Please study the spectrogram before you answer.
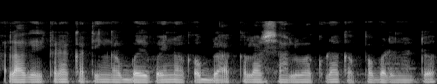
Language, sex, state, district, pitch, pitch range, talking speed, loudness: Telugu, male, Andhra Pradesh, Sri Satya Sai, 110 Hz, 105-110 Hz, 150 wpm, -21 LUFS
